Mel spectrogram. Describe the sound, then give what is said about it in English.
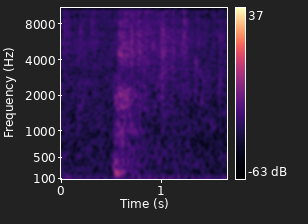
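A short splash of warm water, followed by a second or so of soft sloshing and dripping as someone gets into a warm bath. No voices. “Here, get in the warm water.”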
